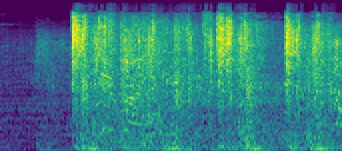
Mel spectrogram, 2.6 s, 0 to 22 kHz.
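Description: Gunfire in Warhammer 40000: Rogue Trader, a sudden loud burst after a quiet start, then a dense stretch of booming shots and rumble that swells and pulses for about two seconds.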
